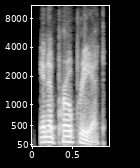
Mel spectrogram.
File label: "inappropriate", American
